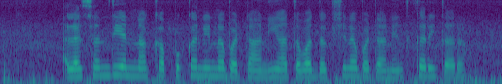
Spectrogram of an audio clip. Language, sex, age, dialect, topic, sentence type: Kannada, female, 41-45, Dharwad Kannada, agriculture, statement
